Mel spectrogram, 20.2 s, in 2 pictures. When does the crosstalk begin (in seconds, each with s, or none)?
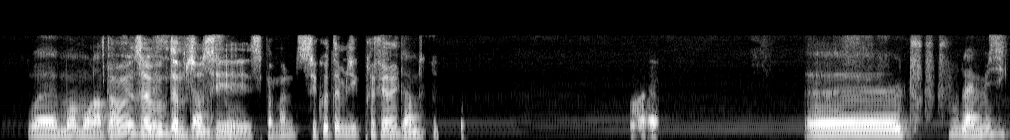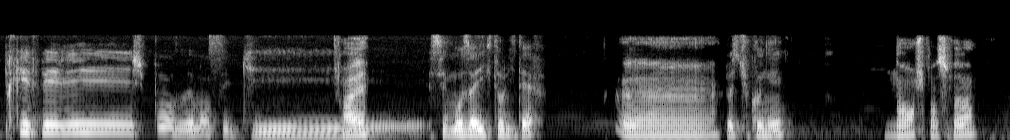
1.1 s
